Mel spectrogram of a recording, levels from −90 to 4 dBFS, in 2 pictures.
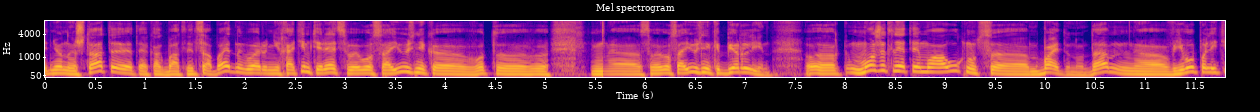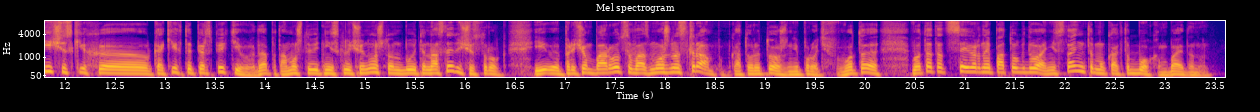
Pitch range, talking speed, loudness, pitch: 120-175 Hz, 180 wpm, -15 LUFS, 140 Hz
